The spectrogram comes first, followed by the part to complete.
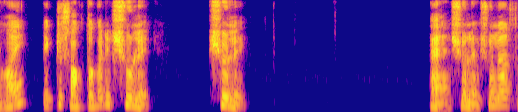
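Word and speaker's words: Schule: ওকে, ৩ নম্বরে আসি এস, সে, হা। এইগুলো এই ৩ টে একসাথে থাকলে তালব্য স বা স এর মতো উচ্চারণ হয়, হ্যাঁ? স এর মতো। দেখি দেখি কেমন? ওকে। এস, সে, হা, উ বা ইউ, এল, এ। শুলে, শুলে, হ্যাঁ।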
